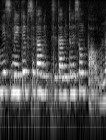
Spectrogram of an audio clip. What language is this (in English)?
Portuguese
